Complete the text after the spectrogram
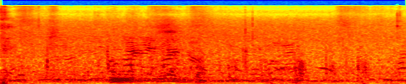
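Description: Other men call out faintly in the distance.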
